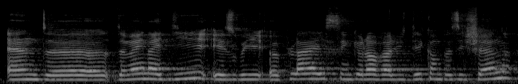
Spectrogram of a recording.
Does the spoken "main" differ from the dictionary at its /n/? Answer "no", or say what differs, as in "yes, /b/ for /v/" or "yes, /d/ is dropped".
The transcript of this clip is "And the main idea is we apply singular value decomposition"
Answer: no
